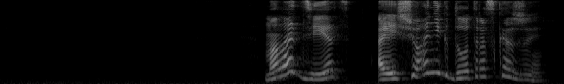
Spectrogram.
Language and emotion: Russian, positive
